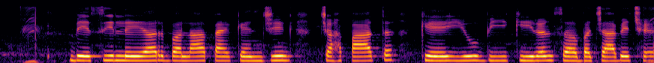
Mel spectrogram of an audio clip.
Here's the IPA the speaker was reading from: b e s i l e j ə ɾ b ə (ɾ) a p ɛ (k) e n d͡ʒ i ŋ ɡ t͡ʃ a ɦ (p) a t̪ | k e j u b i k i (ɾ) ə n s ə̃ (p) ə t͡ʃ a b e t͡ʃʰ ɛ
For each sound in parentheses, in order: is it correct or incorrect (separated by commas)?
incorrect, correct, correct, correct, incorrect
